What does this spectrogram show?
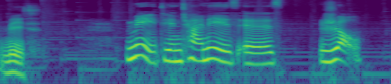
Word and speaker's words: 肉: Meat in Chinese is 肉.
